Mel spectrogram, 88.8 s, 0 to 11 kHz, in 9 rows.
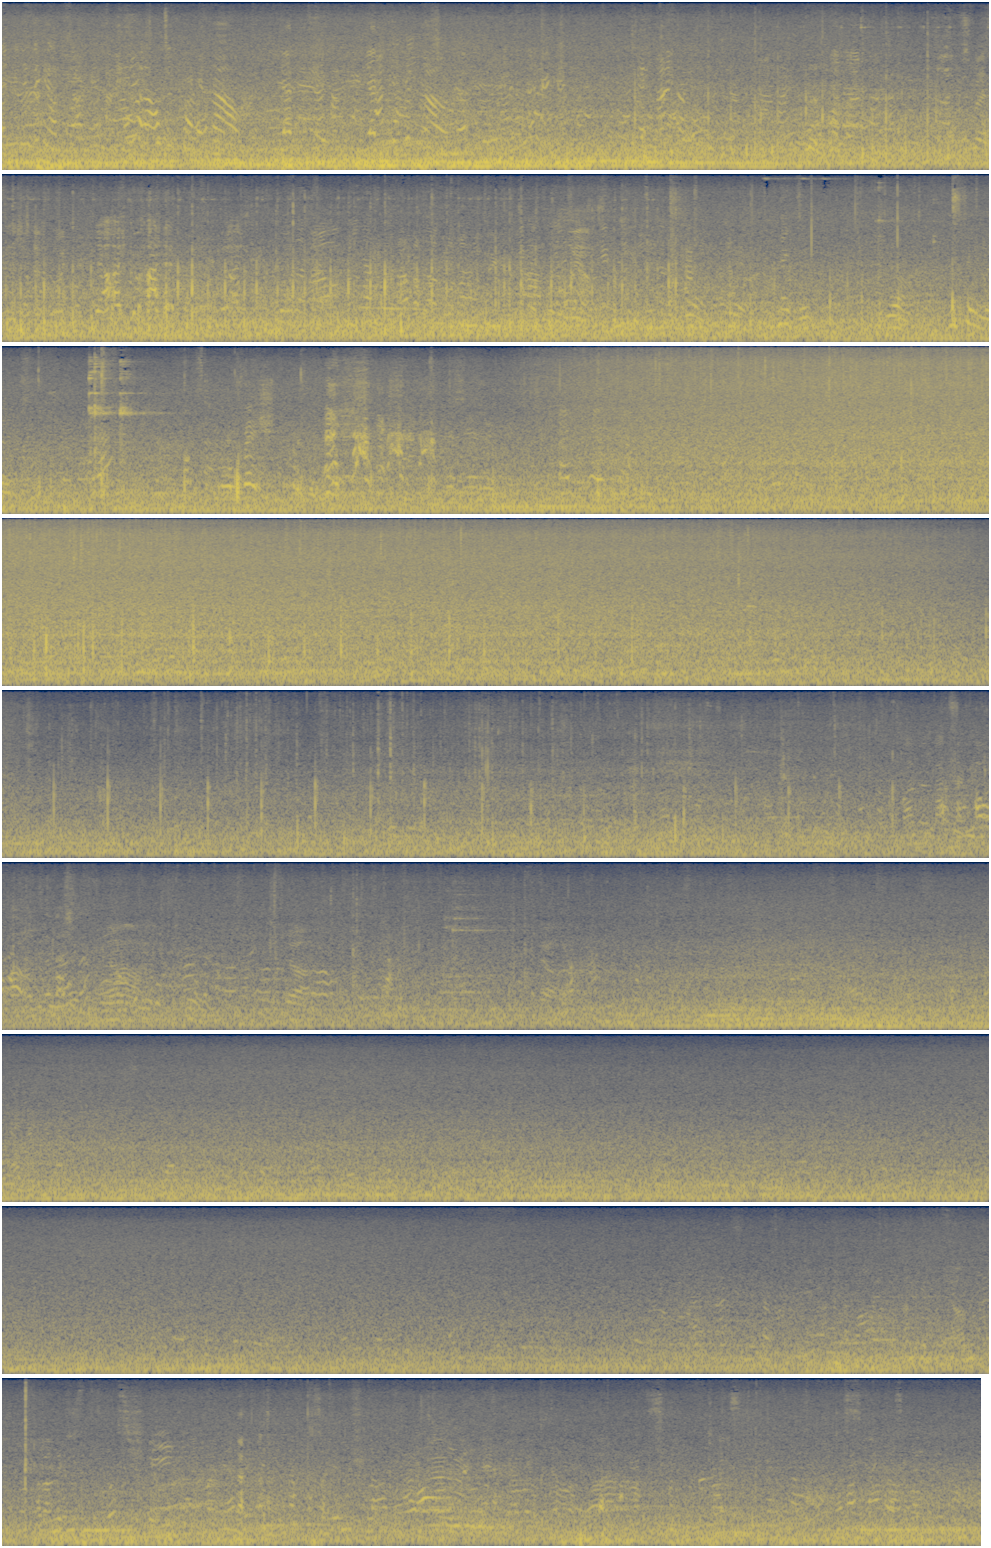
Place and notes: This is a 24h soundscape in front of the shopping mall Mercado in Ottensen that has changed the face of this quartier profoundly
